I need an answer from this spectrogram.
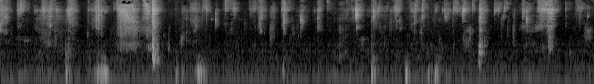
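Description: Faint wet chewing and lip smacks, with the squish of fingers mixing rice and dal on a plate, in many short, irregular smacks.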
